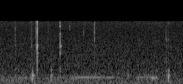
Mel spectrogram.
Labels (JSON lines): {"label": "ambient", "recorder": "HydroMoth"}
